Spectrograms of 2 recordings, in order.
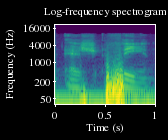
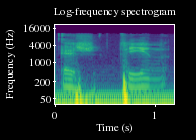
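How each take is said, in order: First: The sound after sh is a th sound. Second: The sound after sh is a plain t. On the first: The speaker calls it wrong. "rather than Eshteen" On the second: The speaker calls it right. "It's easier to say Eshteen"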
